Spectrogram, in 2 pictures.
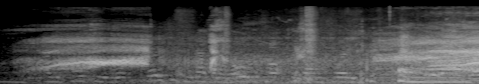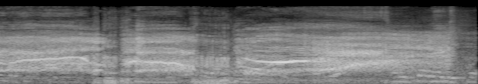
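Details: A young, healthy Tasmanian devil at a wildlife park near Hobart, Tasmania, gives harsh, rasping growls that build into a loud, grating screech.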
